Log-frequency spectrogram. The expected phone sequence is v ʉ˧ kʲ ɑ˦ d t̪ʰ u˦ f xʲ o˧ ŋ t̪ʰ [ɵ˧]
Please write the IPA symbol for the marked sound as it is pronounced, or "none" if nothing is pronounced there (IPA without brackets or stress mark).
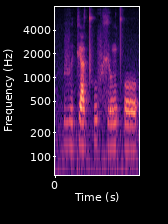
o˧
